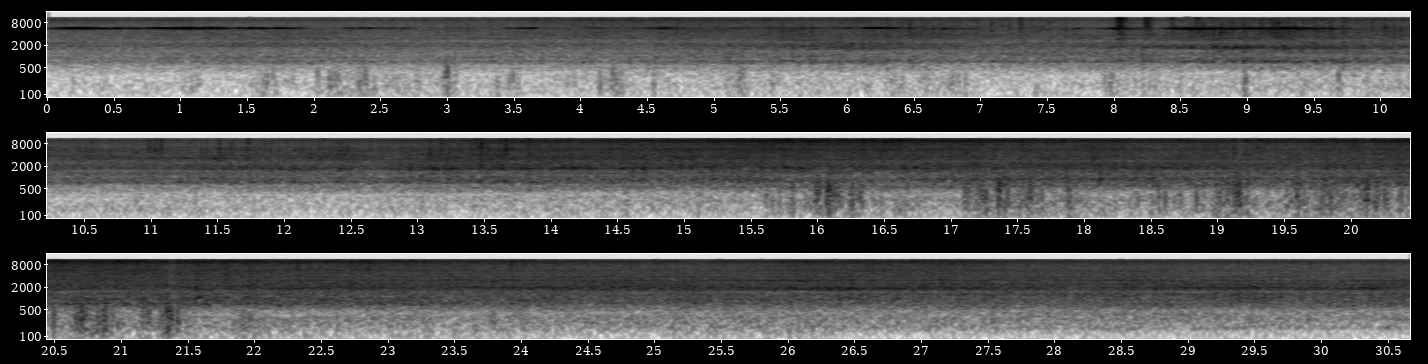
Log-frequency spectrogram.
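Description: Heritage diesel locomotive hauling a passenger train past, the rumble of engine and train growing louder as it approaches. A thin, high-pitched squeal is heard through the first ten seconds. Around the middle comes a quick run of knocks as the wheels pass over rail joints, then the coaches rumble steadily on past.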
